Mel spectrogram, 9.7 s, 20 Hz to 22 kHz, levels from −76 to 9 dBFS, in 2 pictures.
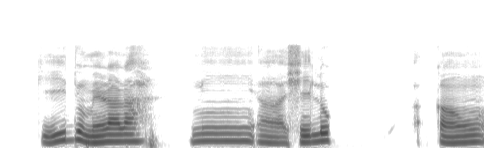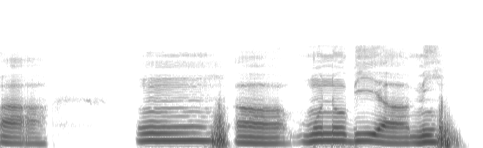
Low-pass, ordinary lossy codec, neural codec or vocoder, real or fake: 7.2 kHz; none; none; real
